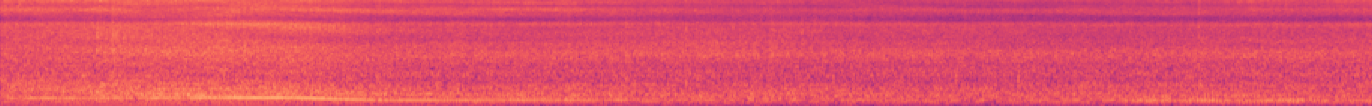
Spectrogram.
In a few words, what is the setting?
street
